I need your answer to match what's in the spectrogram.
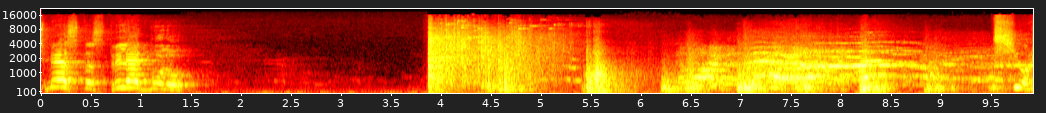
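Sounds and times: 
speech: 0:00.0 - 0:01.6
debris rattling: 0:03.9 - 0:06.3
door forced open with a loud crash: 0:03.9 - 0:09.1
voices shouting: 0:06.2 - 0:09.9.

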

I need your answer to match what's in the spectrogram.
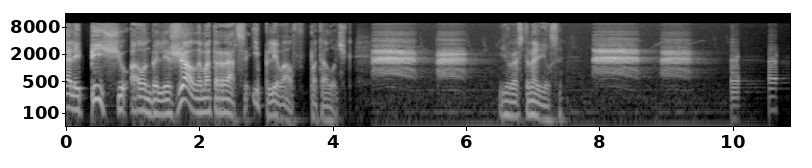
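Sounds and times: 
speech: 0:00.0 - 0:04.9, 0:06.5 - 0:08.2
black birds cawing overhead: 0:04.4 - 0:06.6, 0:07.6 - 0:10.2.

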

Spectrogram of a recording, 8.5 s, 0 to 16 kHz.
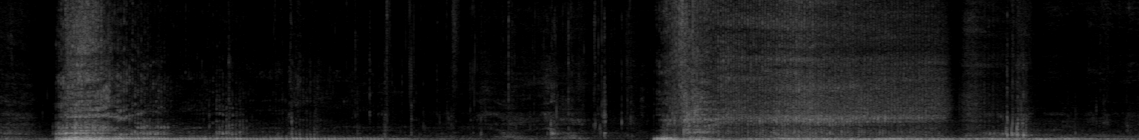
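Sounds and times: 
tiger making deep rough sounds while eating: 0:00.4 - 0:03.2, 0:04.9 - 0:08.5.

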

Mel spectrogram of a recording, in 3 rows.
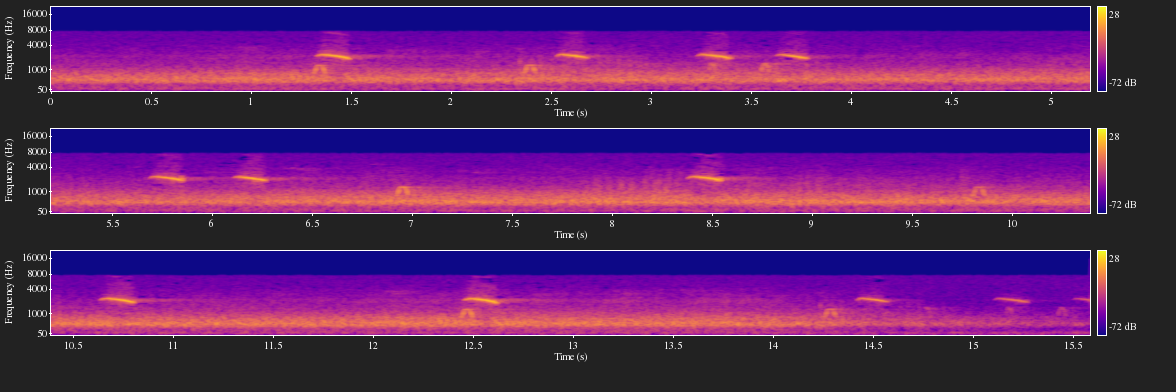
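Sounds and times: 
steady low hiss: 0:00.0 - 0:15.5
Eurasian bullfinch Pyrrhula pyrrhula calling with mellow falling whistled notes: 0:01.3 - 0:01.6, 0:02.4 - 0:03.9, 0:05.7 - 0:07.1, 0:10.6 - 0:11.0, 0:12.4 - 0:12.8, 0:14.2 - 0:15.5.

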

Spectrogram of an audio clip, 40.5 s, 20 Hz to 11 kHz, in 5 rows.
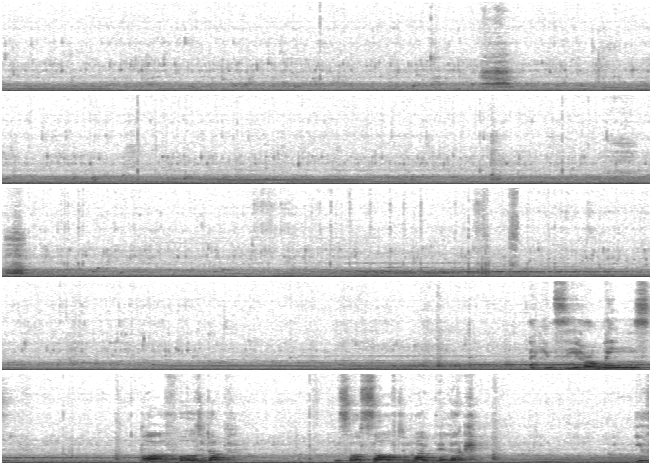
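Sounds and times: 
river water flowing: 0:00.0 - 0:40.4
speech: 0:31.1 - 0:32.4, 0:34.6 - 0:35.4, 0:36.6 - 0:38.4.

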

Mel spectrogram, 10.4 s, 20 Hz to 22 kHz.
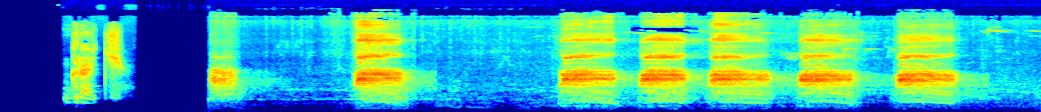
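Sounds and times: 
speech: 0:00.7 - 0:01.3, 0:02.1 - 0:02.4
rook giving harsh raspy caws in Russia: 0:02.1 - 0:02.6, 0:03.5 - 0:04.4, 0:05.6 - 0:09.8.

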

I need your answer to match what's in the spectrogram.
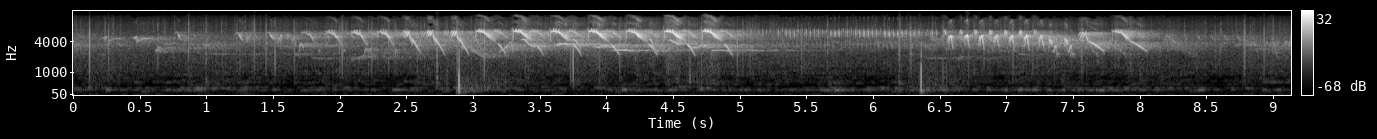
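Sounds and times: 
Tree Pipit singing in flight over forest edges and overgrown clearings: 0:01.3 - 0:08.2
clicks: 0:05.3 - 0:06.7.

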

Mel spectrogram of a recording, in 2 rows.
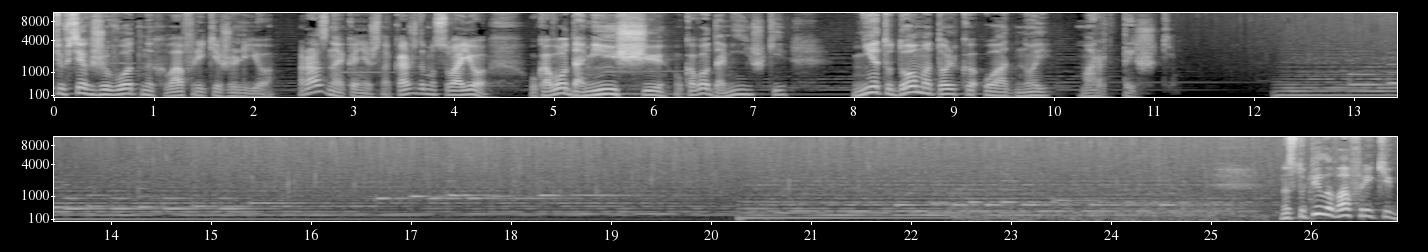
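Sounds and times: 
speech: 0:00.0 - 0:11.2, 0:12.2 - 0:14.1, 0:25.7 - 0:26.8
heavy rain pouring down: 0:11.7 - 0:26.8.

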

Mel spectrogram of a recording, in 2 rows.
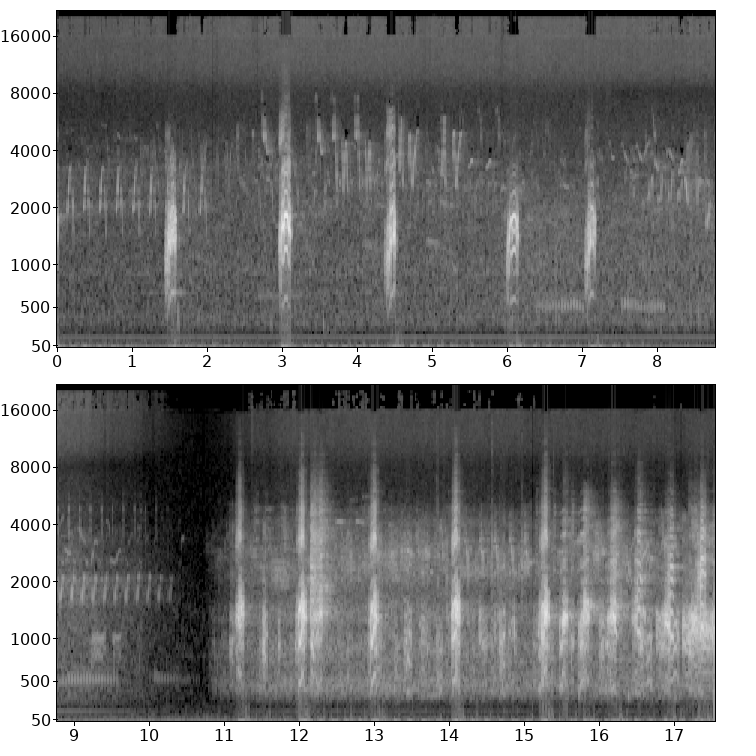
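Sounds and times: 
Black-crowned night heron Nycticorax nycticorax giving hoarse barking calls and croaks: 0:03.0 - 0:03.2, 0:04.4 - 0:04.6, 0:06.0 - 0:06.2, 0:07.0 - 0:07.3, 0:11.1 - 0:14.3, 0:15.2 - 0:17.5.

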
